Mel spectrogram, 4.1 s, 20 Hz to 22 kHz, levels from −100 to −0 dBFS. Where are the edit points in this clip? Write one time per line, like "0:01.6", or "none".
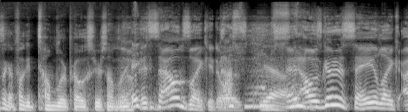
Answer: none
